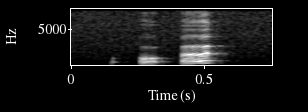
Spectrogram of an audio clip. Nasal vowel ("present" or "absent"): absent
